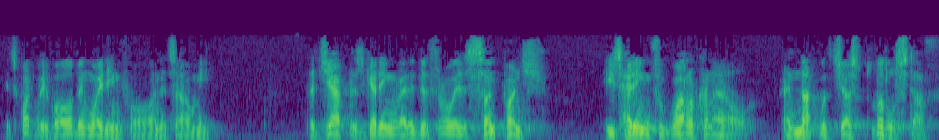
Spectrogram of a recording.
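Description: An actor playing a tough, commanding wartime navy squadron leader who gives clipped, slangy orders in 1940s radio style. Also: male voice, low-pitched, moderate pace, slightly rough. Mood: resolute. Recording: dull, noisy old radio recording.

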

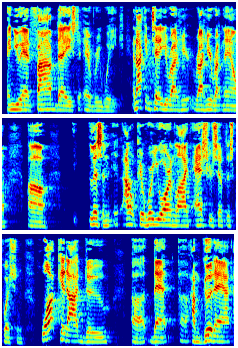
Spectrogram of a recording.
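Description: A man with a bright, forceful voice talks like a pastor to his live-stream audience, starting over and filling gaps with "uh" as he goes. He sounds encouraging and a little preachy. The sound is dull and lo-fi. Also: medium pitch. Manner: halting, many fillers and restarts. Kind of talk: casual live-stream talk.

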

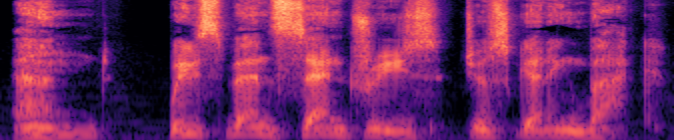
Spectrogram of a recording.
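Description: A man acting out a solemn, embittered ambassador in an audio story. The voice is creaky and swings widely in pitch, drawing out words with heavy emphasis over music. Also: animated, a bit bright, heavily acted. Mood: bitter, grave. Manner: emphatic, drawn-out, solemn delivery. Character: grave, wounded human ambassador recounting a catastrophe.

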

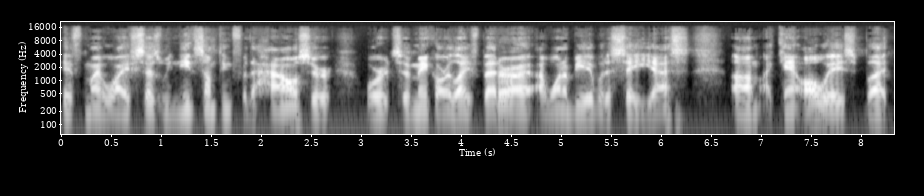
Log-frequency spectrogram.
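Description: A man's voice: low-pitched, normal speed, pushed and bright, dry recording. A middle-aged man with an American accent, talking earnestly and at length about himself in a casual conversation. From Florida, United States. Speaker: guest, entrepreneur and business owner. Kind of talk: casual chat, personal reflection.

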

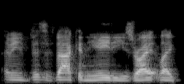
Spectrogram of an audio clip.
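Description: A man's voice: on the low side, flat delivery, quick pace, a bit bright, muffled recording. A man in his forties from Los Angeles, a guest entrepreneur chatting casually in an interview, loose and rambling with many fillers.

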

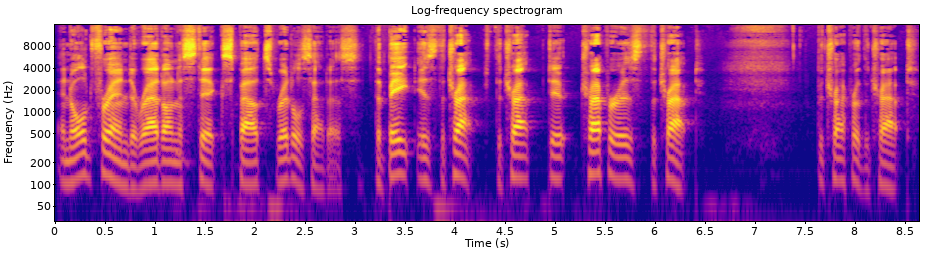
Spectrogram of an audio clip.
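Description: A man's voice: lowish voice, measured pace. A man co-hosting a podcast, reading a prepared chapter summary aloud with dry, wry asides. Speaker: podcast co-host.

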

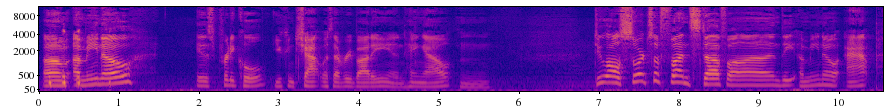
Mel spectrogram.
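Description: Bright-voiced man co-hosting a podcast. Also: a little high, big pitch swings, a little slow. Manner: irreverent, joking. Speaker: podcast co-host. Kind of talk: casual banter.

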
